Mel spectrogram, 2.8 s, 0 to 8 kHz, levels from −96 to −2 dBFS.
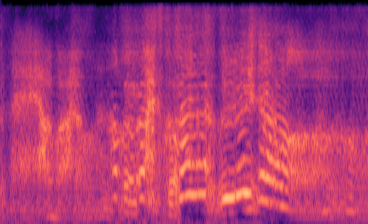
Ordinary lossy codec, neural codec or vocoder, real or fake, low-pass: none; codec, 16 kHz, 0.5 kbps, FreqCodec, smaller model; fake; 7.2 kHz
